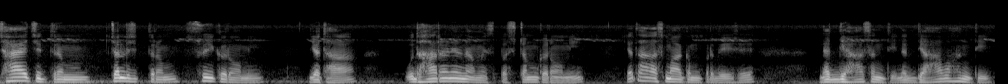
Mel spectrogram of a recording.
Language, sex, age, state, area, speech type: Sanskrit, male, 18-30, Uttarakhand, rural, spontaneous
